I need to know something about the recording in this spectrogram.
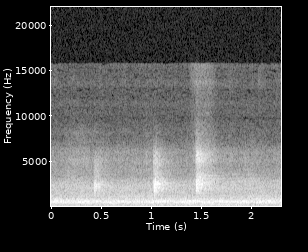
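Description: Chalk tapping and scratching on a blackboard during writing: three short sharp clicks, over a steady hum.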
